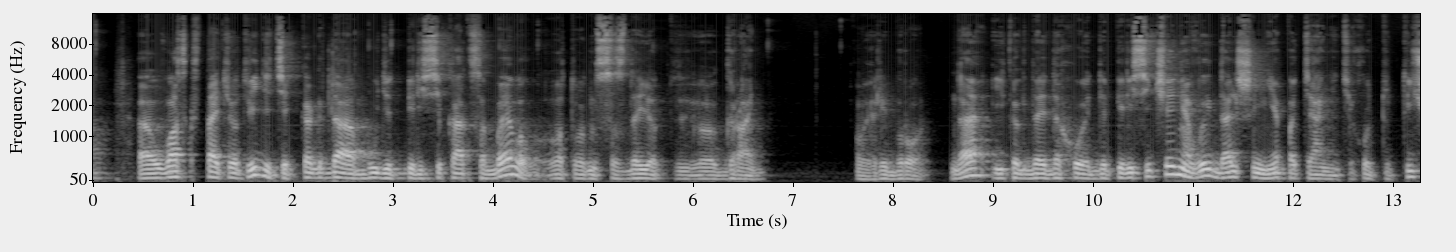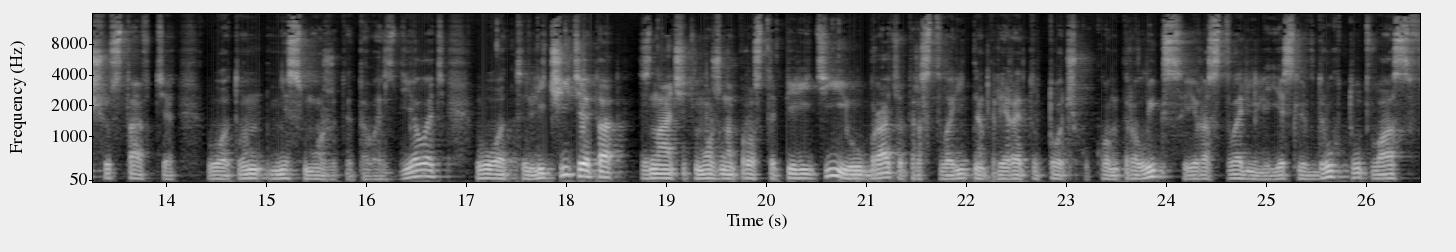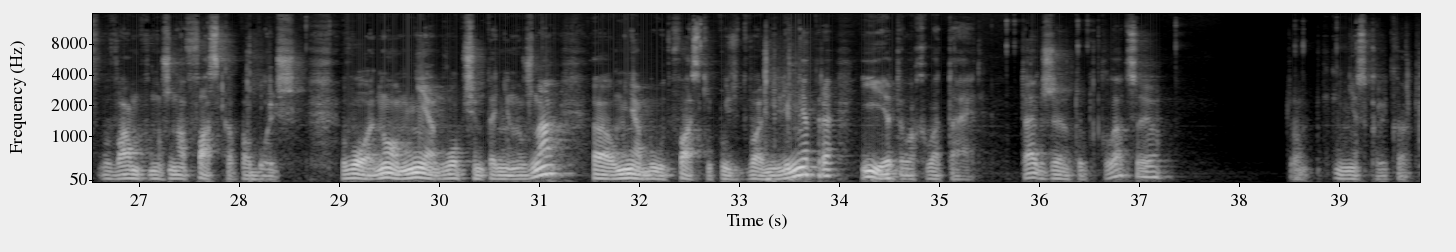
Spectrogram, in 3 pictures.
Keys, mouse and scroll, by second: 0.9 middle drag, 2.3 shift+z, 2.7 middle click, 4.0 middle click, 5.7-6.8 drag, 7.4-17.2 shift+drag, 17.6 middle click, 18.8 click, 19.3 Tab, 19.9 right click, 20.6 click, 22.2 ctrl+x, 28.1 ctrl+z, 28.6 middle click, 31.0 Tab, 32.5-34.0 drag, 35.6 click, 36.3 click, 36.9-37.3 middle drag, 38.6 click, 38.9 middle click, 39.7 Tab.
